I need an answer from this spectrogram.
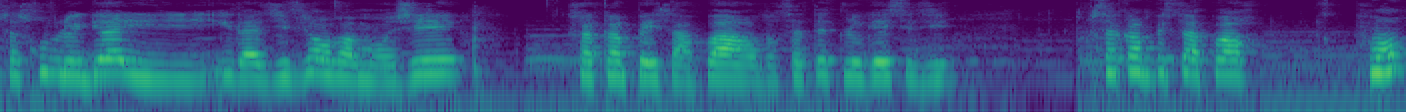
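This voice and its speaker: Music plays behind a woman with a fairly high pitch. She speaks at a moderate pace with ordinary pitch variation. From Congolese and Angolan background. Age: 20s. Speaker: YouTuber. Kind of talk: casual talk to camera.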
